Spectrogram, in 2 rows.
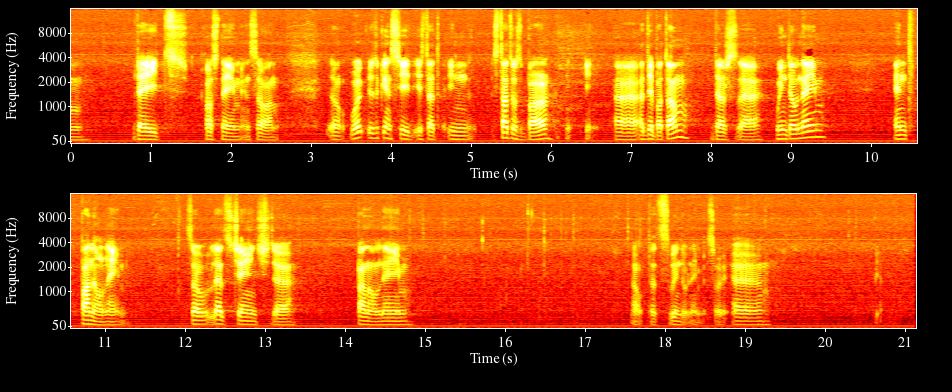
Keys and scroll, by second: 14.7 1, 19.7-20.5 typing.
